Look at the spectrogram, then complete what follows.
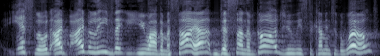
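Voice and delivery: loud, high-pitched confession of faith; fervent declaration. Acted. Acting out Martha's confession of belief.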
